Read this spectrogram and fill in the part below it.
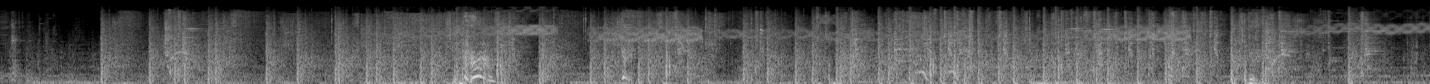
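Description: A laser gun fires in rapid bursts with crackling blasts.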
